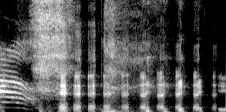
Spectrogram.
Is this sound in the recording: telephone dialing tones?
no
